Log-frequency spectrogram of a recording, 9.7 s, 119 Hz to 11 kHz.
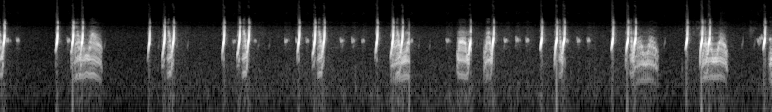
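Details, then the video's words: Wild quail used for net hunting, calling steadily. Crisp high notes come in groups of two or three, each followed by a short rough buzz, roughly every second, with soft pips between. "BATER Ki Awaz|Batair ki awaz 2024|Quail sound 2024|Quail shikar ki awaz|hunting Batera with net."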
